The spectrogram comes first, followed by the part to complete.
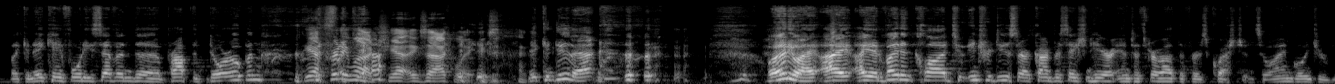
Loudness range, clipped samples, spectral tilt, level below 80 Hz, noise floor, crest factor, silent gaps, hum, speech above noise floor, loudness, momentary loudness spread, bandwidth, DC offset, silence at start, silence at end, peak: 9 LU; under 0.1%; -4 dB/octave; -62 dBFS; -48 dBFS; 20 dB; none; none; 25 dB; -22 LUFS; 19 LU; 17 kHz; under 0.1%; 0.1 s; 0.05 s; -4 dBFS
